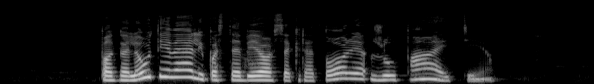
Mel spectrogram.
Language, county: Lithuanian, Kaunas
